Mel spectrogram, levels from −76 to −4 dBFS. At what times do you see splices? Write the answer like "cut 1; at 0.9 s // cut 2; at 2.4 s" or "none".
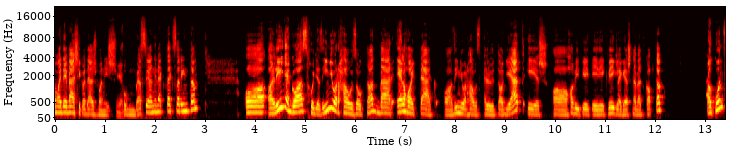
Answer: none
